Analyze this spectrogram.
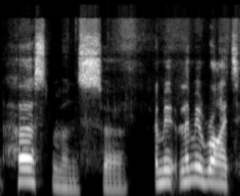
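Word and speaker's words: Herstmonceux: you know where to because it's not as you would think it. That's why I don't know how to say it. I think this is right. Hurstman sir. There you go. That's how it's Hurst Monser.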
